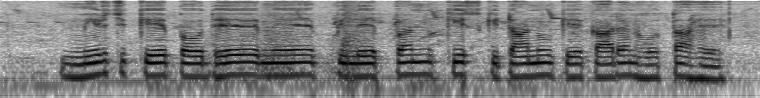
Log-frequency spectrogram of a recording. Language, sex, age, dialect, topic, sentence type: Magahi, male, 18-24, Southern, agriculture, question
